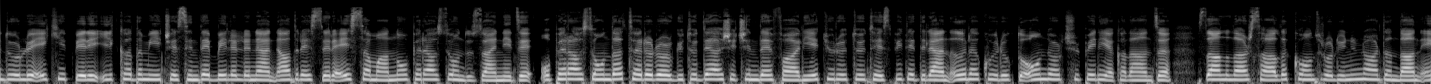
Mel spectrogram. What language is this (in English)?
Turkish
